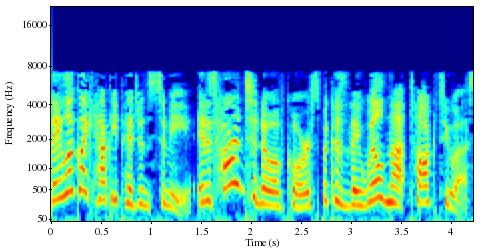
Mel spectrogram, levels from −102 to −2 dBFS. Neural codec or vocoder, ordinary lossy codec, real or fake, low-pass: codec, 16 kHz in and 24 kHz out, 1 kbps, XY-Tokenizer; MP3, 32 kbps; fake; 7.2 kHz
